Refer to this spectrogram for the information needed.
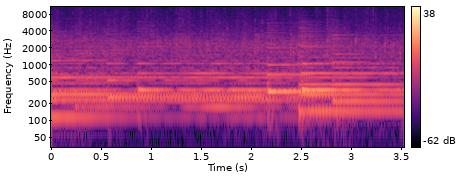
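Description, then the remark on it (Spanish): Steady, dense clapping from a large church audience applauding the Lord fills the whole stretch at a strong, even level, with sustained keyboard-like tones humming underneath; no one speaks. “Vamos a darle ese aplauso fuerte al Señor en esta.”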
